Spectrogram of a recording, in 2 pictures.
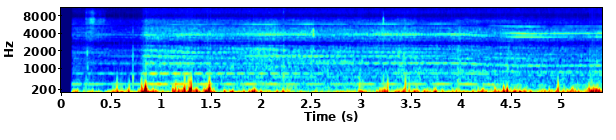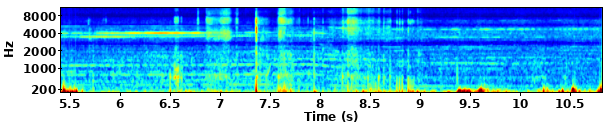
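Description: Motors of a radio-control model Canadair water-tanker plane running in flight, heard as a thin steady whine that shifts pitch slightly about halfway through, under heavy wind buffeting on the microphone.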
